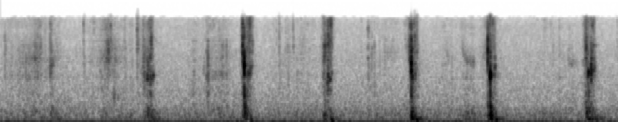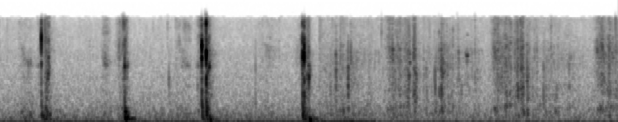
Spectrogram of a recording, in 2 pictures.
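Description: Fingers pressing and poking thick slime in a round tub, giving about ten sharp, wet pops and clicks roughly a second apart, then softer crackling near the end.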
